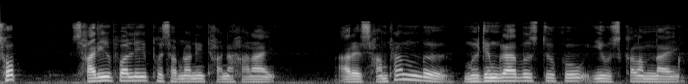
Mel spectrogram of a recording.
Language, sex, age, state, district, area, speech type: Bodo, male, 45-60, Assam, Chirang, rural, spontaneous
